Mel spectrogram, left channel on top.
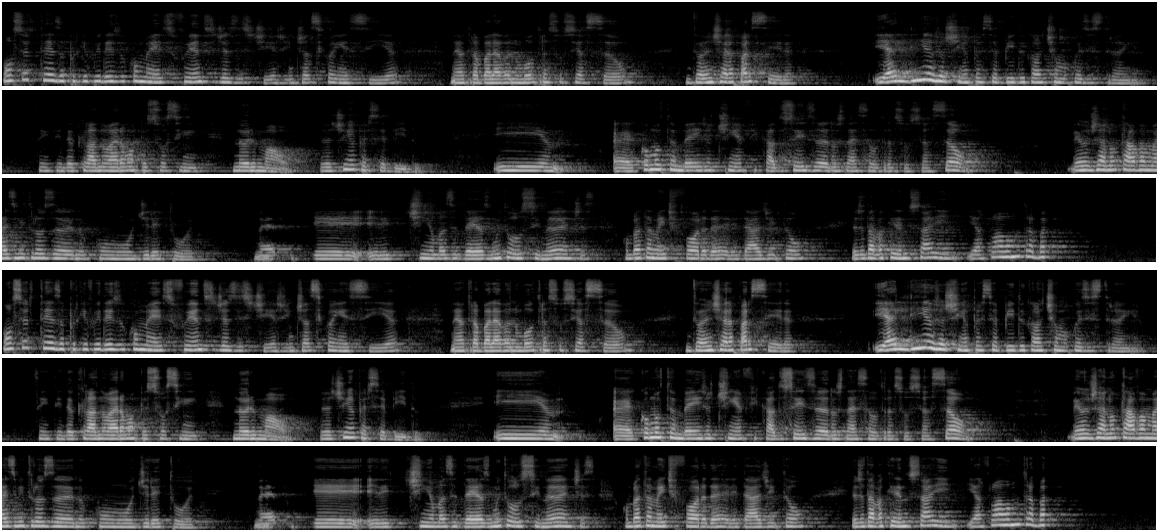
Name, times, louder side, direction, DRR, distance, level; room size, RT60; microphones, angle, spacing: voice 1, 0.0-4.0 4.5-6.3 6.8-7.9 8.7-11.4 11.9-13.5 13.9-14.4 14.7-15.7 16.5-17.2 17.7-21.3 22.2-25.1 25.6-25.8 26.2-29.0 29.3-31.1 31.6-33.5, right 2 dB, 50° right, 9 dB, 1.5 m, -23 dB
28.5 x 24.0 x 6.8 m, 0.94 s
head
